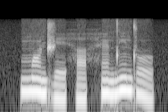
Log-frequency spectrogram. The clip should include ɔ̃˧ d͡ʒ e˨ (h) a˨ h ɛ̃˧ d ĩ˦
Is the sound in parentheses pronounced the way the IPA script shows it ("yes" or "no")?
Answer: yes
